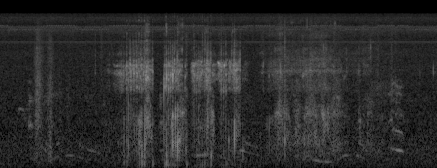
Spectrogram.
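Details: Brady, a yellow Labrador Retriever, snores loudly in his sleep: after a quiet start, a cluster of rough, rattling breaths with sharp snorting bursts, then softer wheezy exhalations trailing off.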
